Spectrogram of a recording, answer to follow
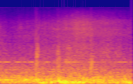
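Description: Loud, steady rush of blizzard wind with a deep rumble underneath, crossed by a few faint clicks and a thin steady high tone.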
